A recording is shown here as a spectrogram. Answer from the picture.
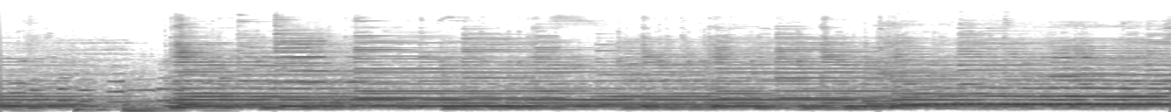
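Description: Acoustic guitar and violin playing a slow tune together, the violin holding long notes over the guitar.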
